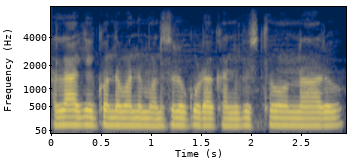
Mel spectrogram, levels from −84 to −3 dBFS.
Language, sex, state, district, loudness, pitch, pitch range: Telugu, male, Telangana, Hyderabad, -18 LUFS, 130 Hz, 125-135 Hz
